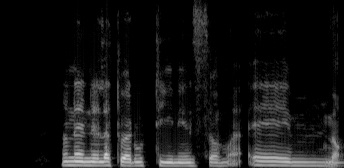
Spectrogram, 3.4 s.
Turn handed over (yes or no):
no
